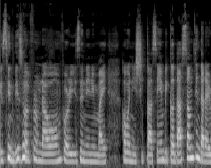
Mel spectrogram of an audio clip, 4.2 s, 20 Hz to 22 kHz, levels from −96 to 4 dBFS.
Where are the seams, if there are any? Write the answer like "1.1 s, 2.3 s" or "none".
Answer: none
